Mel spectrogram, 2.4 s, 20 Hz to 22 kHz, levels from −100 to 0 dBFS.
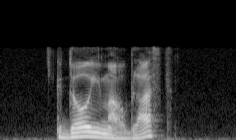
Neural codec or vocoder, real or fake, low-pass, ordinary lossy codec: none; real; 5.4 kHz; none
